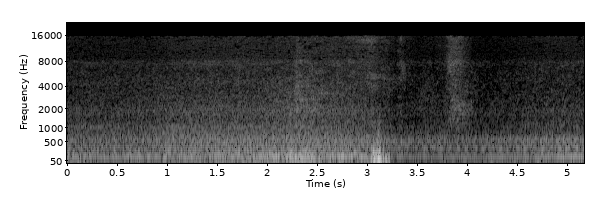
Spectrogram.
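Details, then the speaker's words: 2019 Toyota Corolla, steering rack play: one dull clunk over a quiet idle as steering is loaded; worn, loose rack; replacing another part did not fix it. "Folga na caixa direção. Olha a folga apresentando essa cremaleira, hein?"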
